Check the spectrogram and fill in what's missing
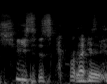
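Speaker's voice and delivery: breathy whisper, half laughing. Retelling the dad's reaction after he ran over a leg: imitating dad half-laughing. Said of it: "He was, like, kinda laughing".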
